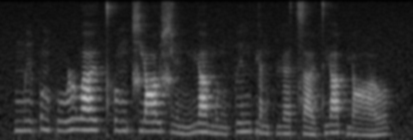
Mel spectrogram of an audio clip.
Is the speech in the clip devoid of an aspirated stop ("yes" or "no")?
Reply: no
